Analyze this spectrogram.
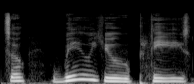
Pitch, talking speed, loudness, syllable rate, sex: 160 Hz, 125 wpm, -15 LUFS, 3.2 syllables/s, male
